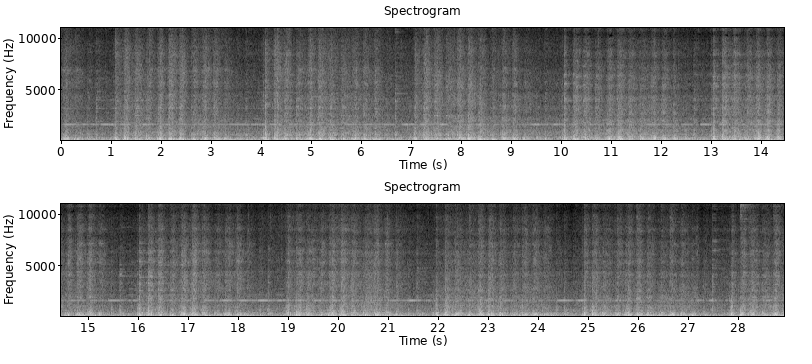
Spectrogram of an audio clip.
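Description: Freight train of autorack cars rolling past: a steady rumble with the clickety-clack of wheels over the rail joints, and a thin high ring that comes and goes.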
